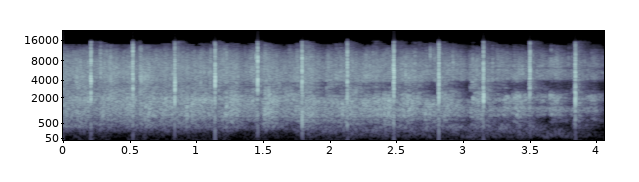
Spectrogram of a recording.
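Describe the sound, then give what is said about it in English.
An audience applauds steadily for about four seconds to recognize a high school graduate, a dense wash of many hands, with one sharp, evenly timed clap cutting through roughly three times a second. No one speaks. “Let's give Garrett a good round of applause.”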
